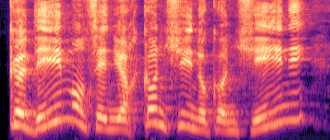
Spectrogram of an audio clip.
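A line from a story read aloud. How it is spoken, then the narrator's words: Sneering. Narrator (French): ricana de Luxe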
